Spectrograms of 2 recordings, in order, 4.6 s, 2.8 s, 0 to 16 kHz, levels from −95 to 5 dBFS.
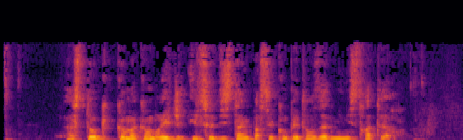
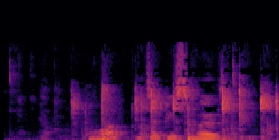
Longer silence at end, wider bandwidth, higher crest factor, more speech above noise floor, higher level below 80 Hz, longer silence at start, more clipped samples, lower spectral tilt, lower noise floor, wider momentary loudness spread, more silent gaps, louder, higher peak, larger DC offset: first, 0.65 s vs 0 s; about the same, 11.5 kHz vs 11.5 kHz; about the same, 18 dB vs 22 dB; first, 35 dB vs 26 dB; first, -60 dBFS vs -68 dBFS; about the same, 0.05 s vs 0.1 s; neither; first, -5.5 dB/octave vs -3.5 dB/octave; second, -57 dBFS vs -64 dBFS; second, 9 LU vs 12 LU; neither; first, -22 LUFS vs -38 LUFS; first, -4 dBFS vs -18 dBFS; neither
